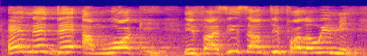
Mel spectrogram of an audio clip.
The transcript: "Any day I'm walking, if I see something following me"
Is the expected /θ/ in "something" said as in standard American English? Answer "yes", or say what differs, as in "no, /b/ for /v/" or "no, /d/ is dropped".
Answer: no, /t/ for /θ/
